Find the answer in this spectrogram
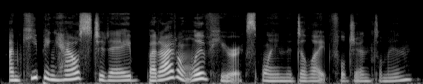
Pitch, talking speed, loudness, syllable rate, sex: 195 Hz, 200 wpm, -20 LUFS, 5.8 syllables/s, female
